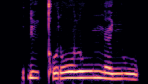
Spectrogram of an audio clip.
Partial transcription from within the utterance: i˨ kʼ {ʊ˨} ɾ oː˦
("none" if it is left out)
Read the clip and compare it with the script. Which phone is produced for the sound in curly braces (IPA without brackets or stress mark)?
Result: ʊ˨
